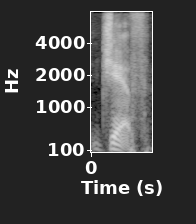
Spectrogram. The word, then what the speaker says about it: GIF: just to let everybody know that it's actually pronounced jiff so if you want to correct me i'm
